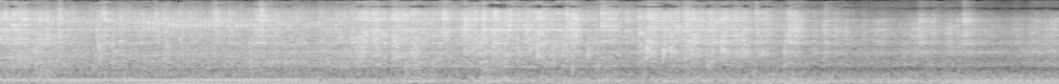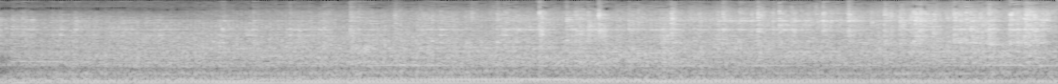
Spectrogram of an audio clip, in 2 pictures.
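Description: Massey Ferguson tractor's diesel engine running steadily while pulling a grass harrow and seed broadcaster across a field. It dips slightly about halfway through, then comes back strong.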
